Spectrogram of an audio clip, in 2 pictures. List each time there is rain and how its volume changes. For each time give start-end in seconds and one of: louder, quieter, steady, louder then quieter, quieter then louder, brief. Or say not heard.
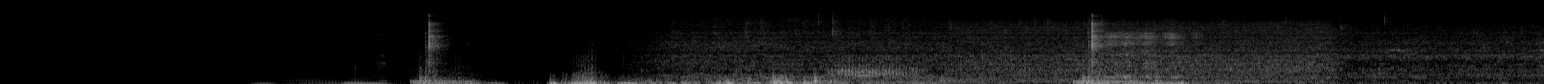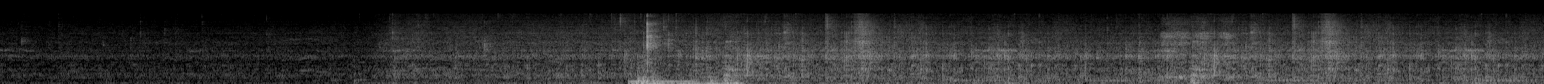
6.2-30.8 louder.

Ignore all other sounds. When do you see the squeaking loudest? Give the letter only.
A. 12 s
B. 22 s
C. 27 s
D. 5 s
B.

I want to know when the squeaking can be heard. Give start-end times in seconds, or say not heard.
4.1-4.8, 10.7-11.8, 21.7-22.9.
